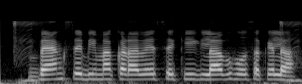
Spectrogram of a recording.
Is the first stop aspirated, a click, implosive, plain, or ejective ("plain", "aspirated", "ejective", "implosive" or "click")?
plain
